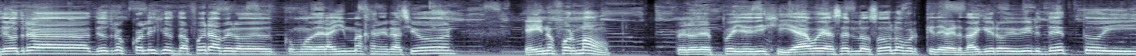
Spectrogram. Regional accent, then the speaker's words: Peñaflor, Santiago Metropolitan Region, Chile; Yo sí soy de Peñaflor.

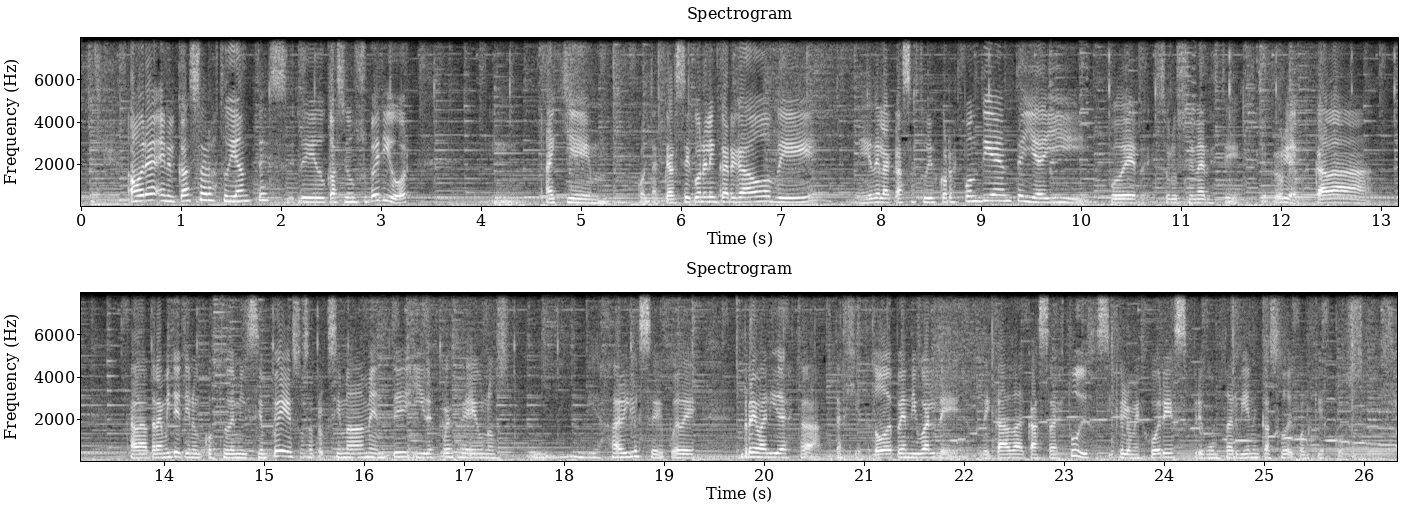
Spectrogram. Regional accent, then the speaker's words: Chile; como buen chileno uno siempre anda a última hora

